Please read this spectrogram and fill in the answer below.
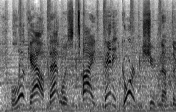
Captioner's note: engine Sounds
